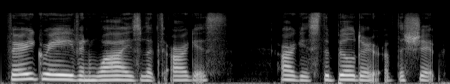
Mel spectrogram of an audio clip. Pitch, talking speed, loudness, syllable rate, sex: 205 Hz, 145 wpm, -15 LUFS, 4.9 syllables/s, female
